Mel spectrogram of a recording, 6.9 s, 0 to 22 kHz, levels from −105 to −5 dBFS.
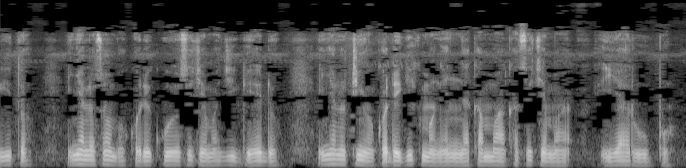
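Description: WMA compression damage runs through the whole speech recording, from start to end, and is plainly audible. The cause is likely a transform codec such as Windows Media Audio working at a bitrate that fits roughly 48 kbps. The encoder quantises the spectrum in long blocks, so its rounding noise smears across tens of milliseconds around each sound, and weaker spectral lines get dropped. The result is a ringing, washy texture with hiss that swells and fades with the speech, while content still reaches up to about 20.1 kHz.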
